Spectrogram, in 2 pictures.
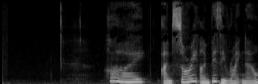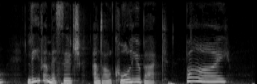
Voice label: answer phone message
